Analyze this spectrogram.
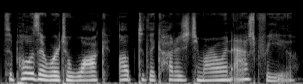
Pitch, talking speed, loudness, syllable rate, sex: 205 Hz, 275 wpm, -18 LUFS, 7.4 syllables/s, female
